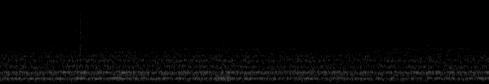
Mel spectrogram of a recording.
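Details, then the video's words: Busy hive of African honey bees humming steadily, a thick unbroken drone with clear sustained tones under a broad hissy wash of many wings beating at once. "African Honey Bee Hive ~ Very Busy Bees"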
